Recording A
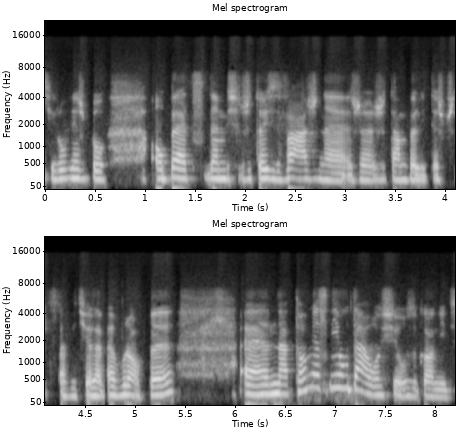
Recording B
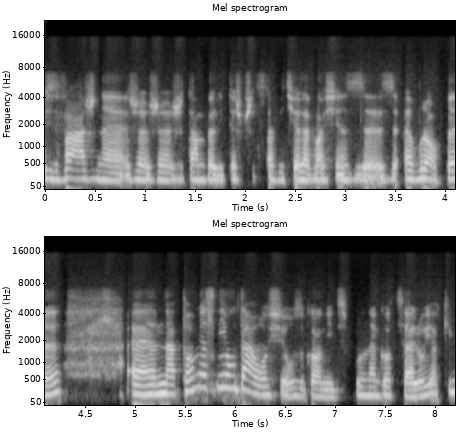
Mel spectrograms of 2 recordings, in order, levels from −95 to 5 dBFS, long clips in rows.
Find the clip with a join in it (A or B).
A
